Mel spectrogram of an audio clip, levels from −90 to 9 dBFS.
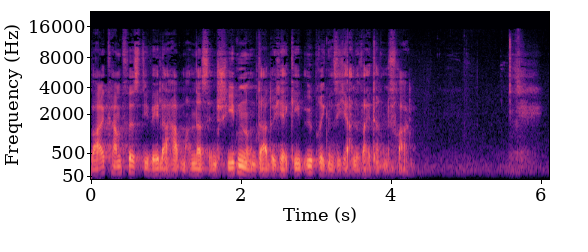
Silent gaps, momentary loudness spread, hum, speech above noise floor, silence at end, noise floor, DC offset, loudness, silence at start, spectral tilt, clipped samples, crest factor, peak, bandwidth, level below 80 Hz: none; 15 LU; none; 33 dB; 0.15 s; -52 dBFS; under 0.1%; -19 LUFS; 0 s; -4.5 dB/octave; under 0.1%; 18 dB; -2 dBFS; 15.5 kHz; -62 dBFS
